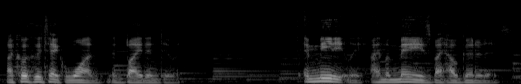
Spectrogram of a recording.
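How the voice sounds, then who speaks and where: A man's voice: low-pitched, brisk. A man reading a visual novel aloud as first-person story narration. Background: music.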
